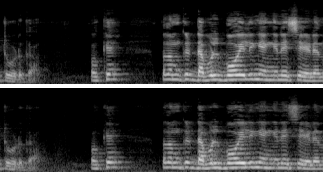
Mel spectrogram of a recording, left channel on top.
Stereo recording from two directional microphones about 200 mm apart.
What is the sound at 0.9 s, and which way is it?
Speech, 45° left (ahead or behind).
